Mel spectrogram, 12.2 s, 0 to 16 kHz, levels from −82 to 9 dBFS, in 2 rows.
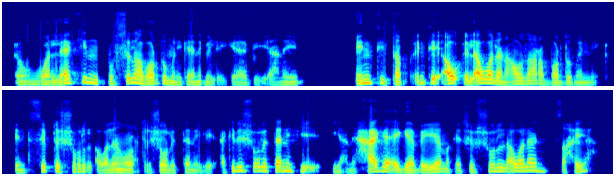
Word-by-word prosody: ولكن 115 - 0
بُصي 115 +9 -2
لها 180 - +5
برضه 130 +5 +1
من 110 -6 -3
الجانب 105 +4 -6
الإيجابي 95 -3 -11
يعني 95 0 -9 0.6
أنتِ 155 +2 +1
طب 140 - -1
أنتِ 150 - -3
أو - - +6
الأول 160 -3 +6
أنا - - 0
عاوز 130 0 0
أعرف 130 0 -1
برضه 105 0 -3
منك، 90 -3 -11 0.2
أنتِ 100 0 -7
سِبتِ 155 0 -5
الشغل 135 -1 -2
الأولاني 115 -3 -2
ورُحتِ 105 +2 -3
الشغل 100 -2 -4
التاني 95 -1 -8
ليه؟ 85 - -12
أكيد 150 - -4
الشغل 165 -1 -1
التاني 155 0 +2
فيه - - -6
يعني - - -11
حاجة - - +7
إيجابية 115 +6 +2
ما 125 -3 -5
كانتش 90 - -11
في 115 - -5
الشغل 145 +7 -4
الأولاني، 155 0 +1
صحيح؟ - - -5
125 Hz, 190 wpm, -25 LUFS, 100-150 Hz, 0.6 s, حاجة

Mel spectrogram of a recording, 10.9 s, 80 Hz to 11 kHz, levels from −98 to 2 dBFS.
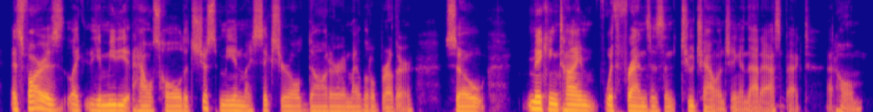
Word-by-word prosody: as - - +2
far 85 -1 +5
as, 130 +6 +2
like, 115 -3 -2
the 120 -2 -3
immediate 115 +1 +3
household, 105 -1 -1
it's 105 - -5
just 160 -3 -2
me 115 -1 +1
and 110 -1 +1
my 105 +1 -3
six-year-old 105 -1 -4
daughter 100 0 -4
and 95 0 -4
my 95 - -4
little 100 0 -6
brother. 90 +6 -6 0.4
So, 100 -1 +1 0.5
making 145 -5 +7
time 120 -3 +3
with 110 -3 +2
friends 105 -2 +1
isn't 100 -1 -6
too 110 -1 -2
challenging 90 -1 -6
in - - -8
that - - -6
aspect - - -9 0.2
at - - -15
home. 130 +6 -8
110 Hz, 170 wpm, -24 LUFS, 100-120 Hz, 0.5 s, making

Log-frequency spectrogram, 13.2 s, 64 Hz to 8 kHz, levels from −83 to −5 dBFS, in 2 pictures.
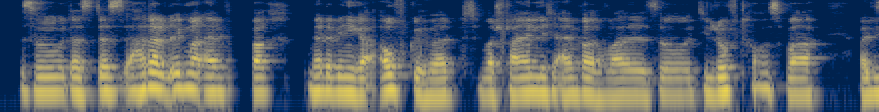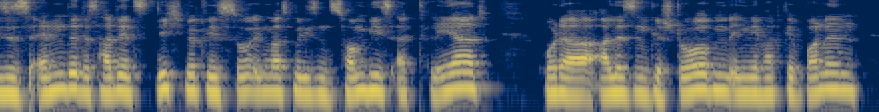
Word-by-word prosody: so, 145 -1 -1
das 140 -1 -1
das 150 +1 +1
hat 155 +4 +2
halt 175 -2 +6
irgendwann 170 -2 +2
einfach 150 -1 0 0.2
mehr 150 -4 0
oder 150 - +1
weniger 145 -2 +1
aufgehört, 130 -4 0
wahrscheinlich 140 +2 0
einfach, 130 -2 0
weil 130 0 -1
so 130 0 -7
die 130 +2 -9
Luft 145 +4 0
raus 175 -2 -4
war, 130 0 0 0.2
weil 125 - -1
dieses 140 -2 +3
Ende, 165 +4 +1
das 145 0 -3
hat 145 0 +1
jetzt 150 +1 +1
nicht 165 0 0
wirklich 150 -2 0
so 145 +1 -2
irgendwas 150 0 -2
mit 145 - +1
diesen 135 -1 -3
Zombies 145 +4 +1
erklärt 175 +7 -1 0.4
oder 135 -2 +3
alle 145 +2 +3
sind 140 -1 -2
gestorben, 150 +5 0
irgendjemand 140 0 -1
hat 140 - -25
gewonnen. 150 +4 -1
145 Hz, 180 wpm, -23 LUFS, 135-150 Hz, 0.4 s, halt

